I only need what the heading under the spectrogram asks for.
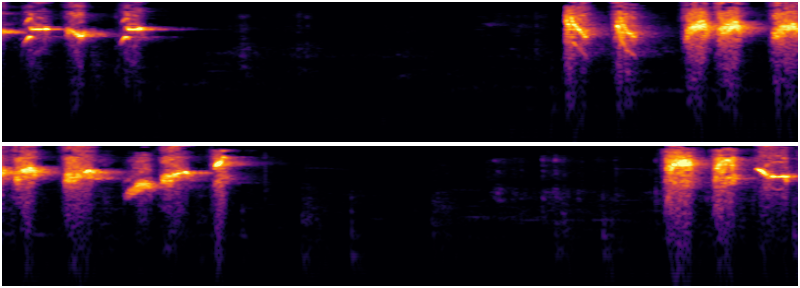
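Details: Caged green leafbird singing with its tail fanned out: clusters of sharp, high whistled notes and slurred chirps in quick runs, separated by silent gaps of about two seconds.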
